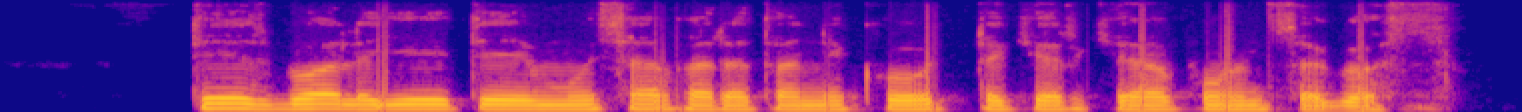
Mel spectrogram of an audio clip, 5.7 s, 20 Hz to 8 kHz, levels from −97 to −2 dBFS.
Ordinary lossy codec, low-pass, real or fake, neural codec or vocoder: Opus, 32 kbps; 7.2 kHz; real; none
